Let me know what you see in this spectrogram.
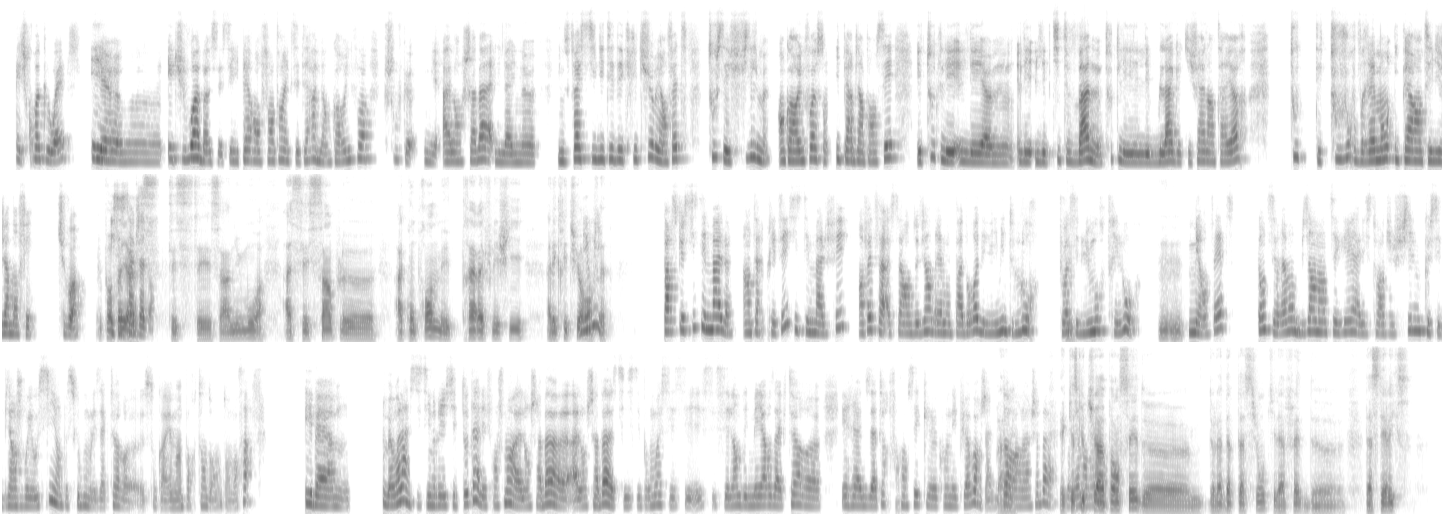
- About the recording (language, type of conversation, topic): French, podcast, Quel livre ou quel film t’accompagne encore au fil des années ?
- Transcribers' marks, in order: drawn out: "hem"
